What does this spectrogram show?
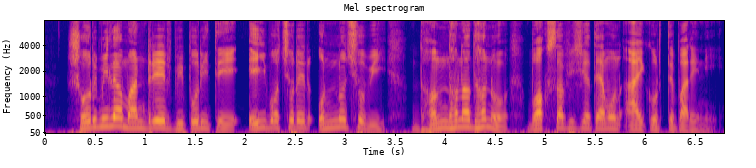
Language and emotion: Bengali, neutral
